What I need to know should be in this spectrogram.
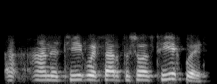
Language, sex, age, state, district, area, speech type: Kashmiri, male, 18-30, Jammu and Kashmir, Srinagar, urban, conversation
